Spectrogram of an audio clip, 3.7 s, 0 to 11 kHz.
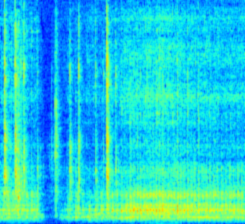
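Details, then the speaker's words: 1974 Singer Genie 354 / Starlet 353 sewing machine after service, winding a bobbin with a rough chattering whirr from the worn bobbin winder rubber tyre, which should be replaced. "yeah the bobbin winder rubber you can hear it's quite noisy i probably should have replaced that while i was in there"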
